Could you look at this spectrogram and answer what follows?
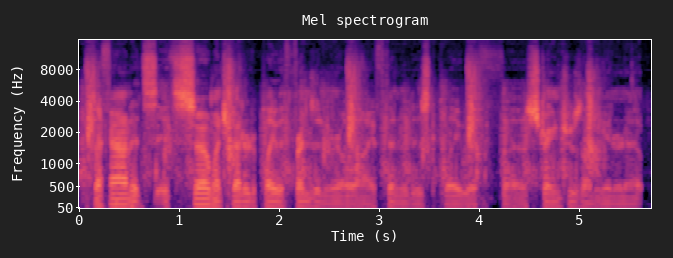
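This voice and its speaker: A man's voice: extremely low pitch, brisk. A man with a head cold, congested and sniffling, chatting casually over gameplay in a rambling, chuckling way. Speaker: gaming video creator. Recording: loud background noise and clicks.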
